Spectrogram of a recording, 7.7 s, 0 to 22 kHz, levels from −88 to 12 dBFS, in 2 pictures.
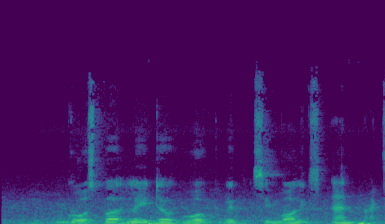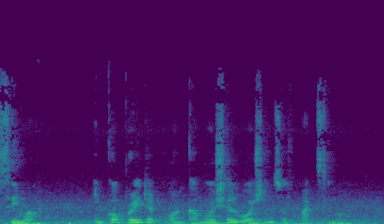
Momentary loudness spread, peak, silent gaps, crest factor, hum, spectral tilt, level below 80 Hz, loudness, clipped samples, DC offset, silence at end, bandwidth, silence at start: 10 LU; -4 dBFS; none; 18 dB; none; -6.5 dB/octave; -30 dBFS; -23 LUFS; under 0.1%; under 0.1%; 0 s; 15 kHz; 0.05 s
